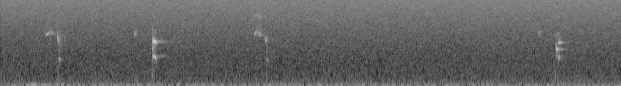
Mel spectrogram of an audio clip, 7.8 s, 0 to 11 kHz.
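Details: A female golden eagle at a Latvian nest camera, 30 January 2019 around 14:24, gives four brief, high, thin yelps spaced irregularly a second or more apart over a steady low wind rumble, before jumping onto and destroying the camera.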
